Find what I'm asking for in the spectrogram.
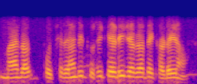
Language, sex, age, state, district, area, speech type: Punjabi, male, 60+, Punjab, Mohali, rural, conversation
